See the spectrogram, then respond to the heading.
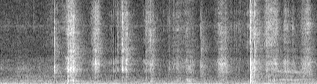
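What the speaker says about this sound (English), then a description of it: "And then we're gonna kind of cut little triangles along here." Scissors snip small skinny triangles into a cardboard toilet paper roll, a quiet, close series of crisp irregular cuts with two sharper snips standing out.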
